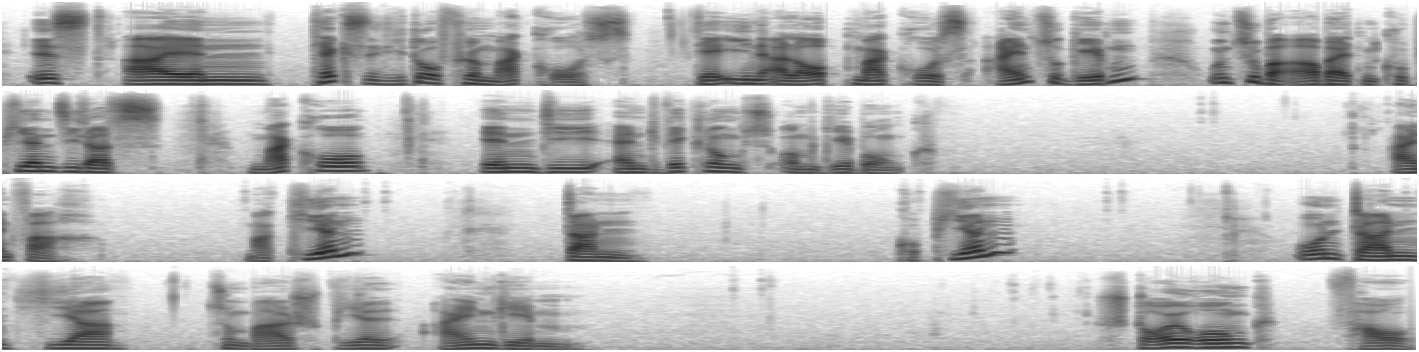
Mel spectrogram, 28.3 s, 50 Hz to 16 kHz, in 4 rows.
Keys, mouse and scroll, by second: 13.1 click, 14.0 click, 14.6 click, 16.0 right click, 16.2-18.6 scroll down 2, 18.6 click, 19.0 middle click, 19.7 click, 21.2 click, 22.1 Return, 22.8 Up, 23.6 right click, 24.9 right click, 26.2 ctrl+v.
